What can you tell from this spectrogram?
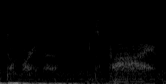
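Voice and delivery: whispered under his breath, soft and calming; self-reassuring whisper. Real, not acted. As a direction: whisper it to yourself so the worry passes. Reassuring himself while painting.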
